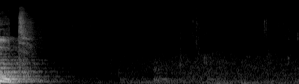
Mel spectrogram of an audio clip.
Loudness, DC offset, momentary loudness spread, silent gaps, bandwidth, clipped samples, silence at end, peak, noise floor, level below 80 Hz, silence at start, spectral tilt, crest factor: -30 LUFS; under 0.1%; 26 LU; none; 16 kHz; under 0.1%; 2.55 s; -8 dBFS; -66 dBFS; -62 dBFS; 0 s; -5.5 dB/octave; 24 dB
